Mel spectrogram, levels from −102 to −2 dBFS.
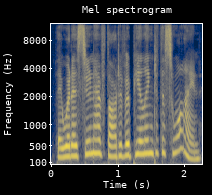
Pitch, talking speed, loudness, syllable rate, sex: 275 Hz, 290 wpm, -17 LUFS, 6.7 syllables/s, female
